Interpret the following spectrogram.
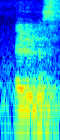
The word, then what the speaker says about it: Oedipus: That's why it's pronounced as Oedipus Complex.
